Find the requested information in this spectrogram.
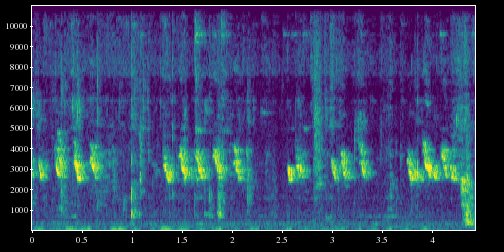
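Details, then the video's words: Pet parrot chirping: short high squeaky notes in quick groups of three or four, repeated through the recording, over a faint low hum, ending with a falling squeal. "Parrot Sounds Videos Compilation | Mitthu Mitthu Parrot Sounds | मिट्ठू मिट्ठू |Funny parrot sound"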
